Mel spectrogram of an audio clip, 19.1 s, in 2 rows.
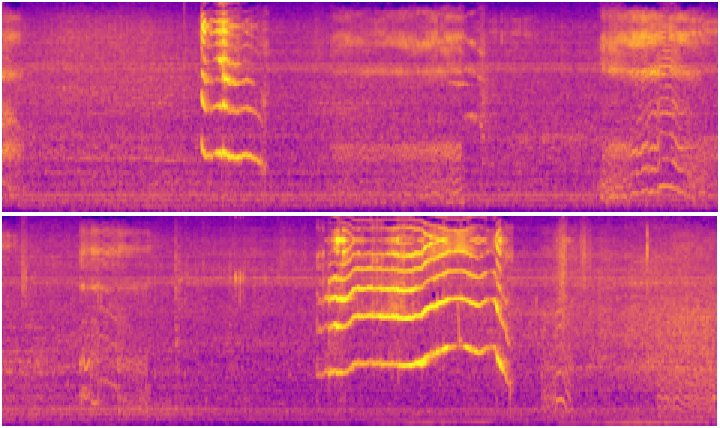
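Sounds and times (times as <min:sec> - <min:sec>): fox calling: 0:13.8 - 0:16.4.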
